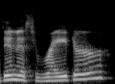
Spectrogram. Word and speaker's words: Dennis Rader: Okay, so I don't want these people, and it's pronounced Dennis Rader.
